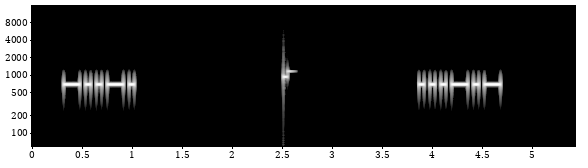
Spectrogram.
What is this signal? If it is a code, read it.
Morse code, heard as a keyed tone, about 22 wpm, 700 Hz. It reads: / <SK>
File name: practice / 22wpm / Single Punctuation-Prosign - 22wpm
